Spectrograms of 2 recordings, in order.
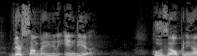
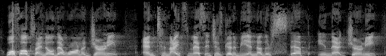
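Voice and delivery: normal talking voice

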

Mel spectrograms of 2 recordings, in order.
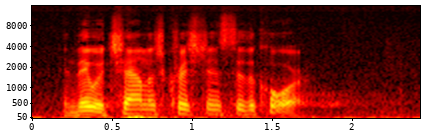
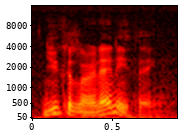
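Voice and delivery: "You can learn anything" repeated much softer, nearly hushed; soft echo; 7 semitones lower, 10 dB quieter than usual. Retold or imitated. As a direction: let the repeat sink in quietly.

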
